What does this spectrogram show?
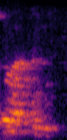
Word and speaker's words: Hurricane: It's spelled like Hurricane, but it's Hurricane.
